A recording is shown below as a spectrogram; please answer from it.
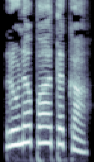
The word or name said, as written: ರುಣಪಾತಕ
